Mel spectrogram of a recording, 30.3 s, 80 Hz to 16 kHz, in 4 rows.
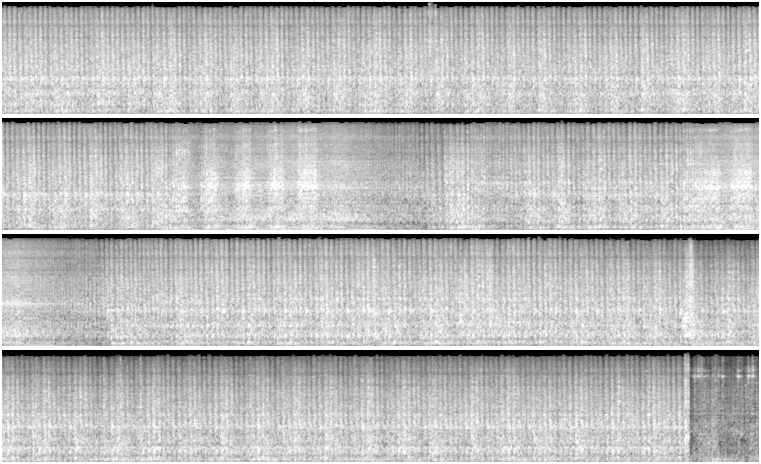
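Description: Diesel engine of a 1980 pickup truck idling with the hood open, revved up twice, about ten and fifteen seconds in, each time rising and falling back to idle.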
